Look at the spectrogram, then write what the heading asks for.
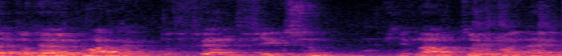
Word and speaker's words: fanfiction: vejo em alguns alunos, eu disse fanfiction, o pessoal tirou o maior sarro. Fã no sentido de divertimento, até eu me corrigi, eu contei para o Pedro, né, que é fanfiction, daí agora eu pronuncio corretamente fanfiction.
